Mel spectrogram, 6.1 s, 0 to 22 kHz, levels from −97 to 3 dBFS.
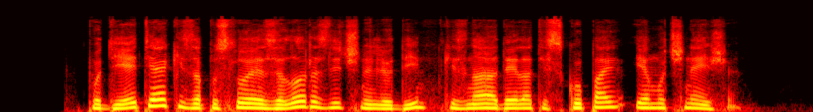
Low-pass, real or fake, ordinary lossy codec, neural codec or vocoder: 10.8 kHz; fake; Opus, 24 kbps; vocoder, 24 kHz, 100 mel bands, Vocos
